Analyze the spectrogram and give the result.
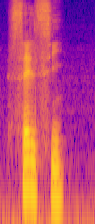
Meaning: feminine singular of celui-ci: this one, the latter
- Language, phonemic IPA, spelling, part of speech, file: French, /sɛl.si/, celle-ci, pronoun, Fr-celle-ci.ogg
